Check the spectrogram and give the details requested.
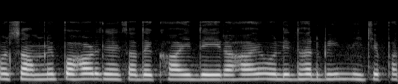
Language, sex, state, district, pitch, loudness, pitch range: Hindi, female, Uttarakhand, Tehri Garhwal, 235 Hz, -17 LUFS, 230-240 Hz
